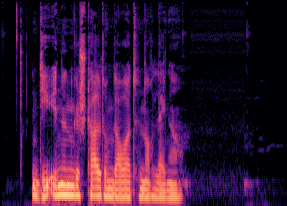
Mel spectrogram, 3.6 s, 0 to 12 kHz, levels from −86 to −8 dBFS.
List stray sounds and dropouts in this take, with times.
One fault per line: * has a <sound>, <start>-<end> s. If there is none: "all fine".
all fine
